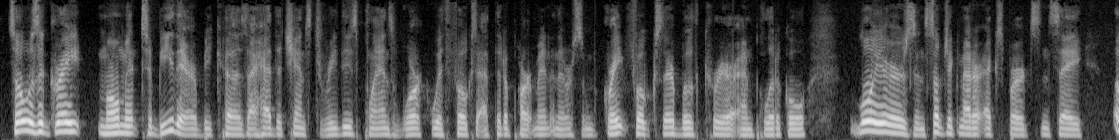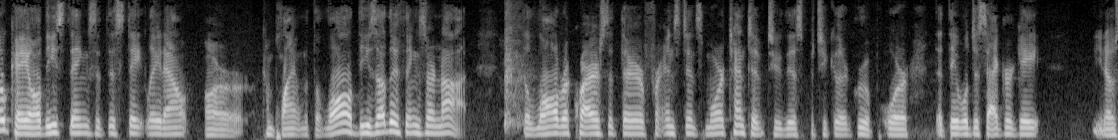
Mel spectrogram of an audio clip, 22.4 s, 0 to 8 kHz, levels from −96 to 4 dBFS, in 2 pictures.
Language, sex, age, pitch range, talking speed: English, male, 30-49, 120-145 Hz, 215 wpm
